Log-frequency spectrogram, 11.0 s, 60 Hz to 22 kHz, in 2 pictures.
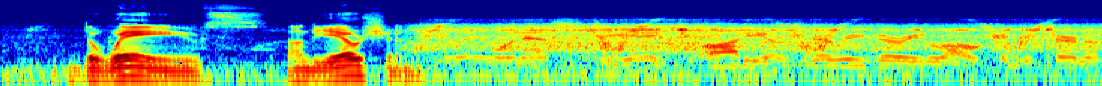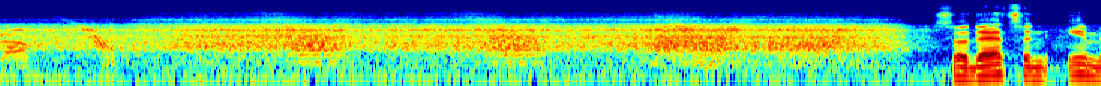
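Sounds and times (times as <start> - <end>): radio static hiss: 1.2 - 11.0.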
